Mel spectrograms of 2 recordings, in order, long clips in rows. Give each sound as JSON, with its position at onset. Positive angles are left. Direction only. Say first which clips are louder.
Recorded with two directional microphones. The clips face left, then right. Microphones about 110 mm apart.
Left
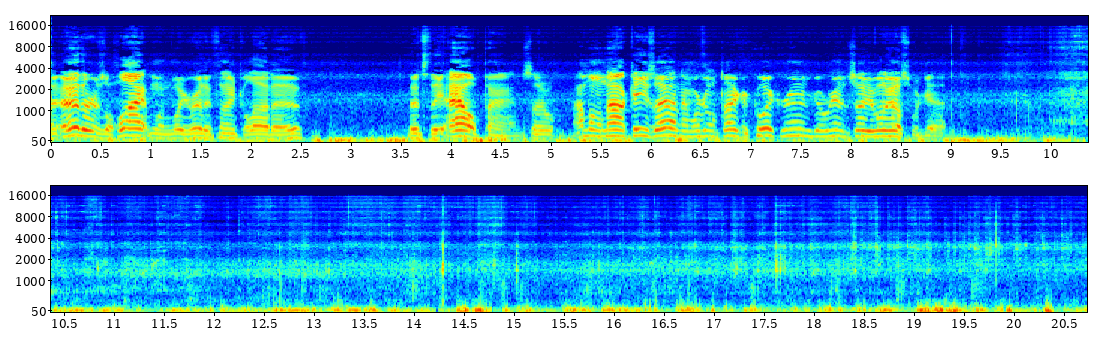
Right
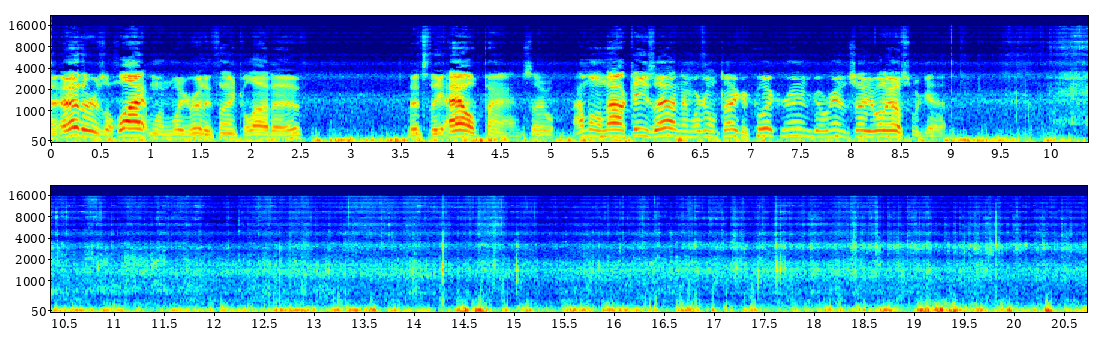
{"t": 0.0, "sound": "speech", "louder": "right 2 dB", "side_deg": -40}
{"t": 3.5, "sound": "speech", "louder": "right 4 dB", "side_deg": -40}
{"t": 10.1, "sound": "mechanisms", "louder": "left 3 dB", "side_deg": 20}
{"t": 17.2, "sound": "run", "louder": "right 1 dB", "side_deg": -10}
